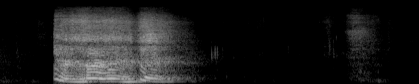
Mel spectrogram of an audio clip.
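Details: One loud two-part voiced sneeze then a softer sniff or breath, from an adult male with a common cold for three days, congested with runny nose and sore throat; sneeze.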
